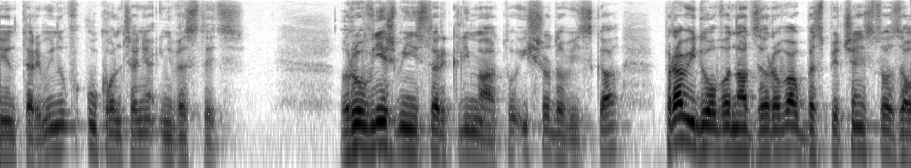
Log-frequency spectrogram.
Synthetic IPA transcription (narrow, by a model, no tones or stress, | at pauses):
ɛnt̪ɛɾmʲinufukɔɲt͡ʂɛɲaʔinvɛst̪ɘt̪sʲji̥ | ɾuvɲɛʂmʲiɲist̪ɛɾklʲimat̪uiɕɾɔd̪ɔvʲiska | pɾavʲid̪wɔvɔnad̪zɔɾɔvawbɛspʲjɛt͡ʂɛ̃j̃st̪fɔza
